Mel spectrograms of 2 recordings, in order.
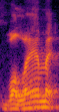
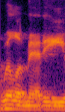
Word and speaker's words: Willamette: by saying you know it's Willamette damn it and that's a way for people to remember uh it's not Willamette or some other pronunciation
